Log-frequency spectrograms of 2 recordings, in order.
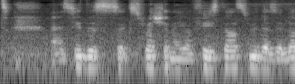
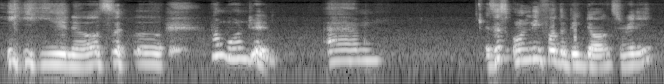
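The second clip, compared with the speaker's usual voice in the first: laughing; 5 semitones higher, 7 dB louder than usual. Real, not acted. Teasing question about cost.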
